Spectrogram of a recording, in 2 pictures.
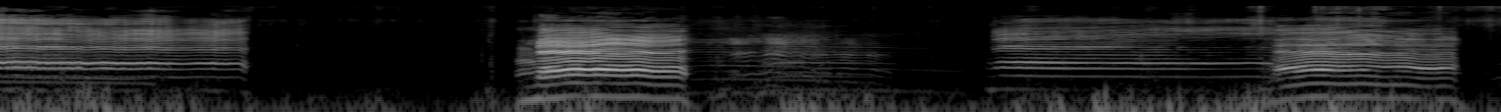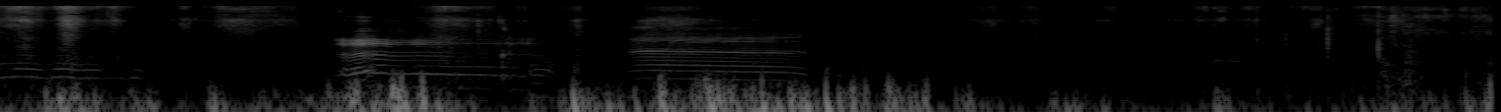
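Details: Sheep being called to breakfast answer with several strong, wavering bleats in the first seven seconds, then fainter, shorter bleats further off over soft trampling and rustling noise.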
